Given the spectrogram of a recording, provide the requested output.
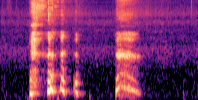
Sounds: Laughter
